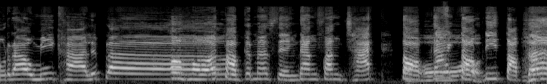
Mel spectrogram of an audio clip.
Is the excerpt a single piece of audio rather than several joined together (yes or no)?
yes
